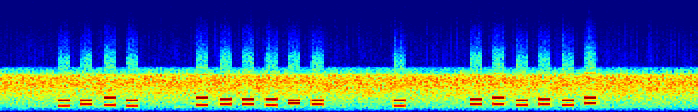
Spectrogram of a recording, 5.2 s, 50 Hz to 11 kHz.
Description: DTMF, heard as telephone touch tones, dialled by machine, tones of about 90 ms, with phone line noise. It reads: 1761 6885*7 1 89484#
